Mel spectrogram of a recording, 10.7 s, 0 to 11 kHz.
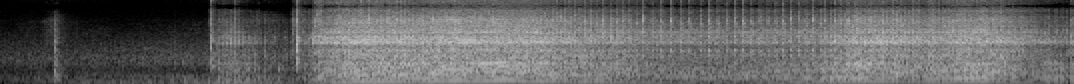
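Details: STIHL BR350 backpack blower after a new carburettor was fitted: small two-stroke fires after a couple of pulls and settles into a steady buzzing run that rises and falls slightly with throttle; running fine.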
